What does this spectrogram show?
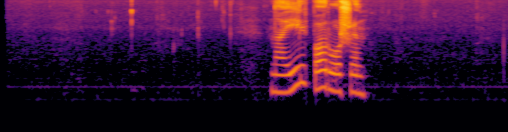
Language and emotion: Russian, neutral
